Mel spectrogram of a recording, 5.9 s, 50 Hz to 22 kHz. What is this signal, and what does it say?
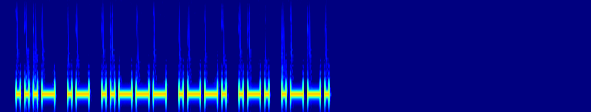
Morse code, heard as a keyed tone, about 27 wpm, 700 Hz. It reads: VA2PRP
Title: DXCC-100 Call Signs - 6 Characters - Repeated 2x - 28wpm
